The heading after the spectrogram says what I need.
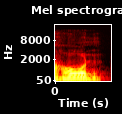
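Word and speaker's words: Huhn: Nó phát âm giống giống con chó ha. Nhưng mà nó hun. Con chó là hunt.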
